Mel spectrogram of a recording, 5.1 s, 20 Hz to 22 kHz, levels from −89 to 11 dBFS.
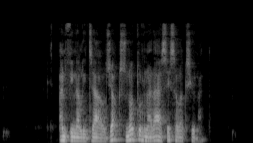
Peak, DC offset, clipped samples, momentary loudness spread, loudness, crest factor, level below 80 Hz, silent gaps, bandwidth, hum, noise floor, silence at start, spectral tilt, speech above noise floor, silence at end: -10 dBFS; under 0.1%; under 0.1%; 11 LU; -28 LUFS; 20 dB; -52 dBFS; none; 11.5 kHz; none; under -90 dBFS; 1.2 s; -6 dB/octave; over 63 dB; 1 s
